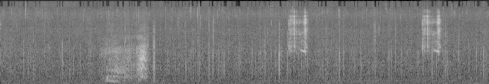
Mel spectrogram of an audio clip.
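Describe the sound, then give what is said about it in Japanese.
Smartphone camera shutter clicks sound twice, brief and faint, while photographing hydrangeas on a rainy day, with soft steady rain hissing beneath and no talk. “あ、写真撮っとこう。”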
